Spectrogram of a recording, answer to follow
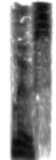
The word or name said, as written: loose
